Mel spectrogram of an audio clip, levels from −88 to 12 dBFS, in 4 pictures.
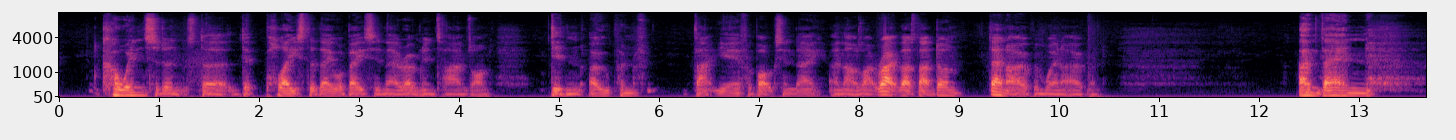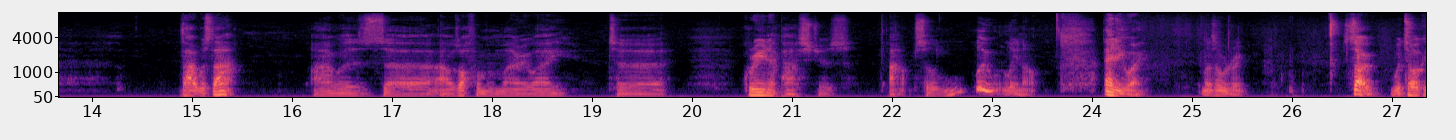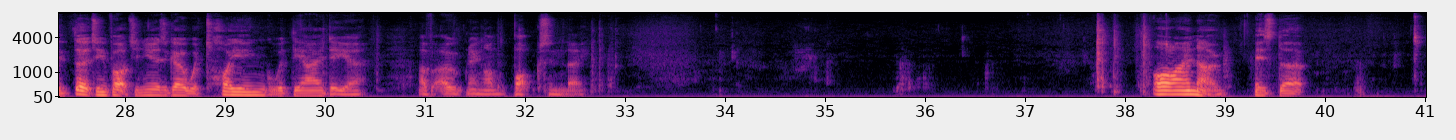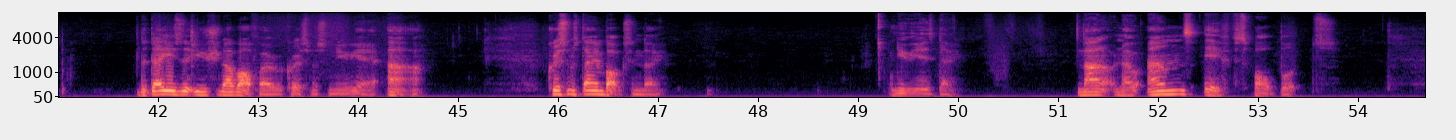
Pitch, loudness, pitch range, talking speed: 90 Hz, -20 LUFS, 80-115 Hz, 115 wpm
